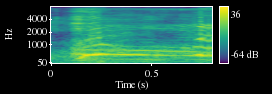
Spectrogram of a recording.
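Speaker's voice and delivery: sharp loud high gasp; shocked gasp. Retold or imitated. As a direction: gasp in horror. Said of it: "And I was like".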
